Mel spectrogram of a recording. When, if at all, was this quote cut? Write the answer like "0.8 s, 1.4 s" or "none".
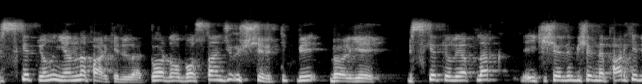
5.2 s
